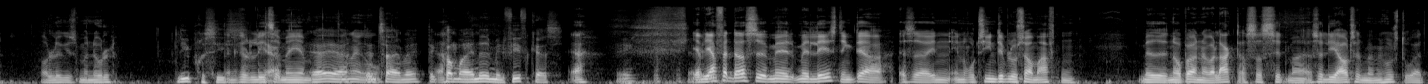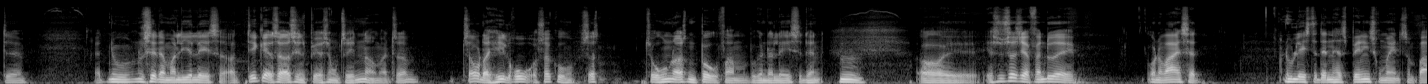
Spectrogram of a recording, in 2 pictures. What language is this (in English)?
Danish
